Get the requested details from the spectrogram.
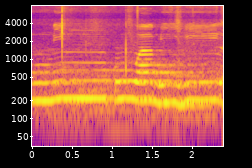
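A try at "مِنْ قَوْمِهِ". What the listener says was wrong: Ya, hati-hati ini di min qaumihi bukan kuwamihi, min qaumihi.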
